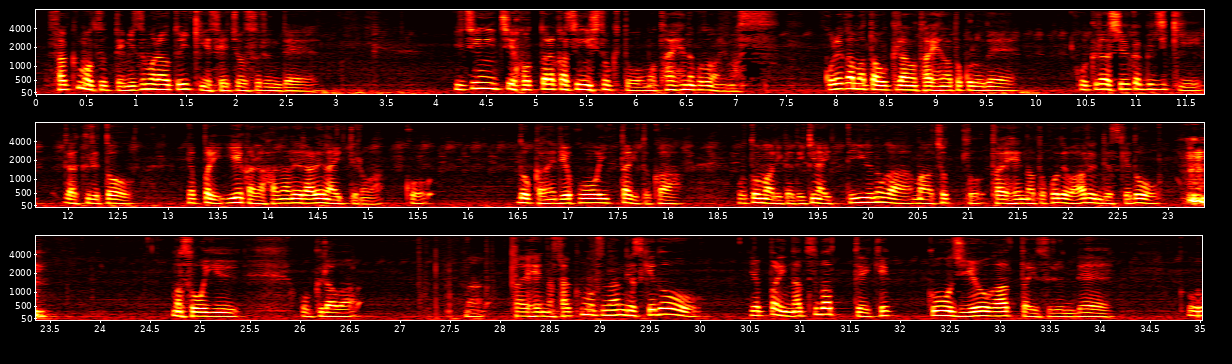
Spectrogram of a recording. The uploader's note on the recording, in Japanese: LIVE〜軽トラの中から10分だけ〜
